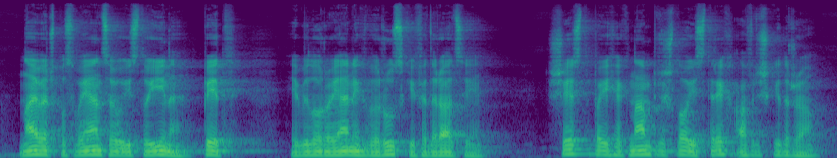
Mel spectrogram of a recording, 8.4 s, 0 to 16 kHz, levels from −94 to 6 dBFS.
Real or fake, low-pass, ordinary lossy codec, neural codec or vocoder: fake; 14.4 kHz; none; vocoder, 48 kHz, 128 mel bands, Vocos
